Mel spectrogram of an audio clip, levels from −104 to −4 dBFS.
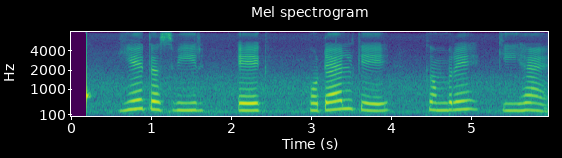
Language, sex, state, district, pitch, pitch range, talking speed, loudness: Hindi, female, Haryana, Jhajjar, 255 Hz, 245-270 Hz, 80 wpm, -20 LUFS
